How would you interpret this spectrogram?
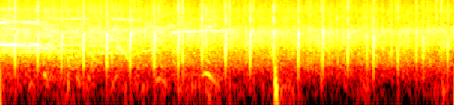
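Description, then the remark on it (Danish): A crowd applauds Troels Møller, clapping steadily. A dense wash of many hands has sharp individual claps standing out, sustained at an even level for several seconds without voices rising above it. “Og så giv et kæmpe stort bifald til Troels Møller, mine damer og herrer.”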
